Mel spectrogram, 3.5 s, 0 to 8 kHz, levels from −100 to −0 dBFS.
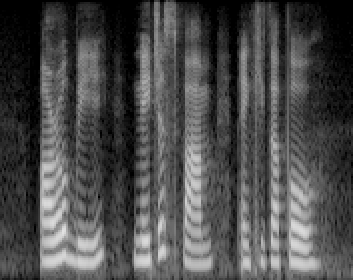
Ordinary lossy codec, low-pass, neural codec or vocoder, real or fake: none; none; codec, 16 kHz, 0.8 kbps, ZipCodec; fake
